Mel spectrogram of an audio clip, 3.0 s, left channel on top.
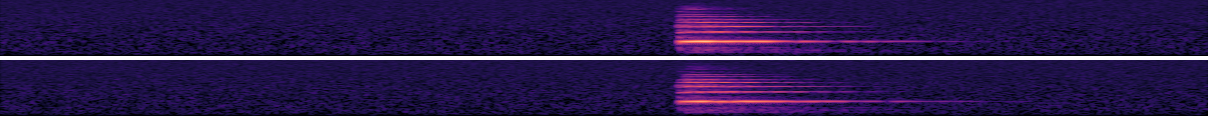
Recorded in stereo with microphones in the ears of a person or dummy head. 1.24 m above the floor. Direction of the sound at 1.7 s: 35° left (ahead or behind).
